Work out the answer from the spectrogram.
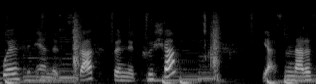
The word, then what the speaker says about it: Nicusia: So, Nusha. Yes. And that is how you pronounce it.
